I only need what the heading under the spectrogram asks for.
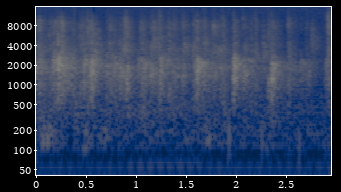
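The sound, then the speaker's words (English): A crowd applauds the children steadily, with dense overlapping claps forming a continuous crackling wash at moderate volume for the whole stretch, no voices breaking through. “Give you a round of applause for our kids.”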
